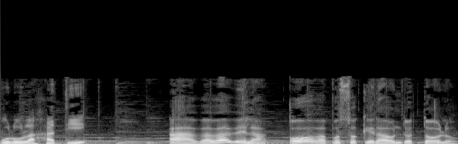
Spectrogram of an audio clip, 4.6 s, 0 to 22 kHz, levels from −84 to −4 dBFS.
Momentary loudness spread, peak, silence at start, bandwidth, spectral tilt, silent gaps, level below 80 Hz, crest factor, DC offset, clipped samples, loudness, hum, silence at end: 18 LU; 0 dBFS; 0 s; 11 kHz; -7 dB/octave; none; -42 dBFS; 16 dB; under 0.1%; under 0.1%; -16 LUFS; none; 0 s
